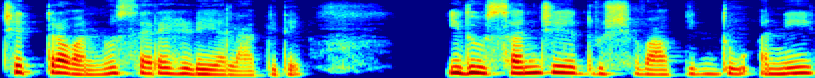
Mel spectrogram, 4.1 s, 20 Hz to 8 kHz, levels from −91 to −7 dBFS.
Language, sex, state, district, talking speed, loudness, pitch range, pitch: Kannada, female, Karnataka, Dharwad, 105 wpm, -17 LUFS, 185-230 Hz, 205 Hz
